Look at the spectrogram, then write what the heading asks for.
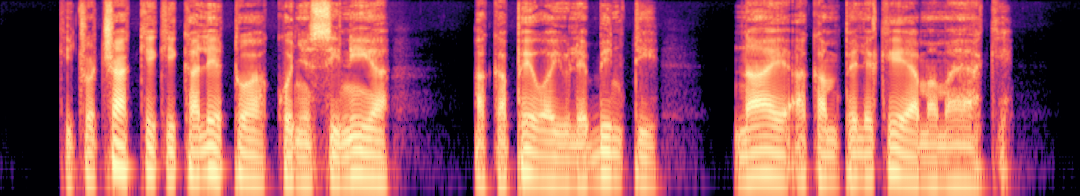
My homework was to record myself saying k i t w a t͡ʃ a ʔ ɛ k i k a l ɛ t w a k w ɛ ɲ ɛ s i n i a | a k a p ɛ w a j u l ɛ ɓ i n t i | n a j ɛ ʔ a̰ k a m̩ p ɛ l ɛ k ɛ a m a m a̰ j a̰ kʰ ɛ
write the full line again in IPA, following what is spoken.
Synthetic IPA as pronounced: k i t͡ʃ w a t͡ʃ a k ɛ k i k a l ɛ t w a k w ɛ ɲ ɛ s i n i a | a k a p ɛ w a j u l ɛ ɓ i n t i | n a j ɛ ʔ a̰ k a m̩ p ɛ l ɛ k ɛ a m a m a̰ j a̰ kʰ ɛ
